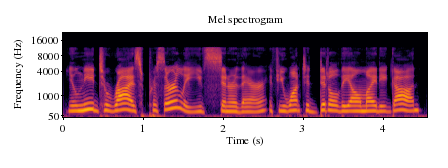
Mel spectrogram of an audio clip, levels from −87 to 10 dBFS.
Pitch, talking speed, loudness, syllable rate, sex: 225 Hz, 225 wpm, -17 LUFS, 5.5 syllables/s, female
